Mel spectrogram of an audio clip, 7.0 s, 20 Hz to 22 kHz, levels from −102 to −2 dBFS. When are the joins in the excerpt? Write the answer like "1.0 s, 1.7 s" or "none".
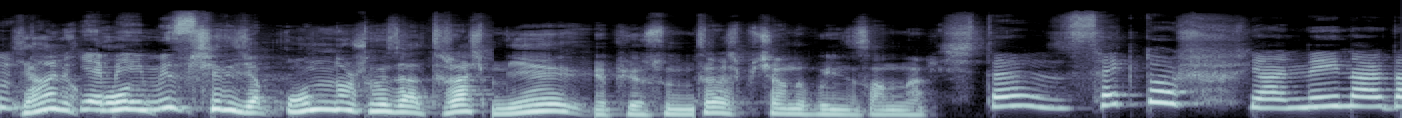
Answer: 1.8 s, 2.5 s, 3.0 s, 3.5 s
